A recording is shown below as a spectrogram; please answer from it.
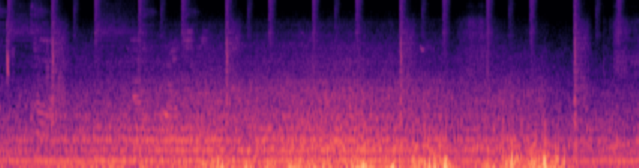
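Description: Steady low hum of an idling minibus engine, with wind buffeting the microphone and faint voices in the background.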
